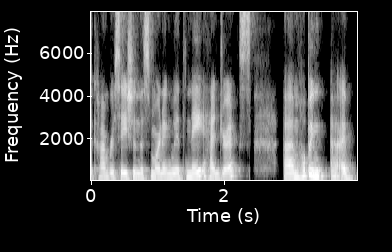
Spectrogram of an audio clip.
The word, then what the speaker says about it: Hendrikse: Um but thank you for joining us and we are really excited for the conversation this morning with Nate Hendrickx. I'm hoping I pronounced your last name correctly.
